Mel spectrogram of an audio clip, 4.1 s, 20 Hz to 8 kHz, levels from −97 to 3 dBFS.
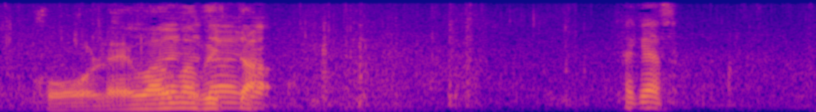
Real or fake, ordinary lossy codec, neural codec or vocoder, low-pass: real; none; none; 7.2 kHz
